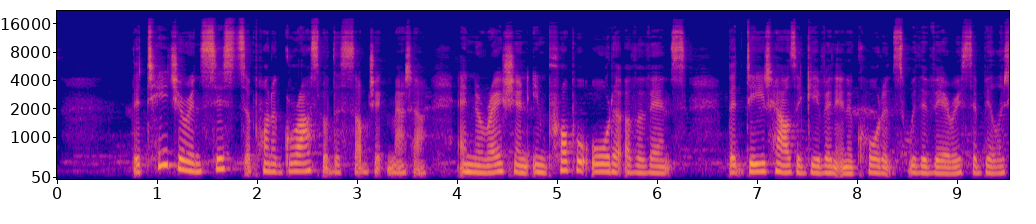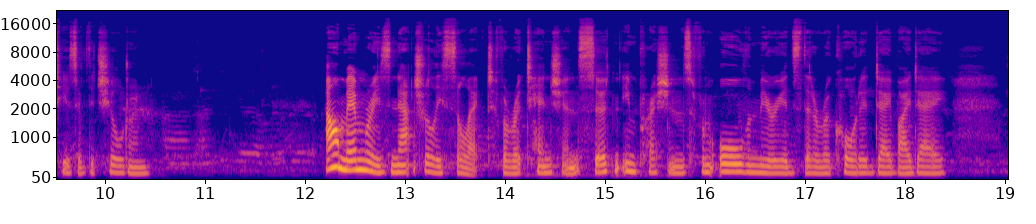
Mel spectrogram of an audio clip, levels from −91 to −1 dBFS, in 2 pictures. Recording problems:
background chatter; faint; throughout; 4 voices, 25 dB below the speech

